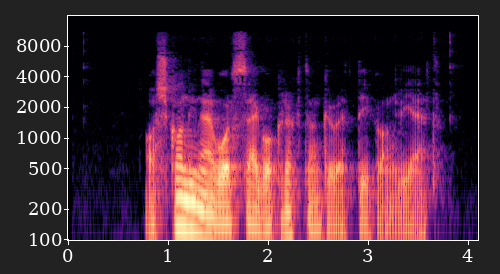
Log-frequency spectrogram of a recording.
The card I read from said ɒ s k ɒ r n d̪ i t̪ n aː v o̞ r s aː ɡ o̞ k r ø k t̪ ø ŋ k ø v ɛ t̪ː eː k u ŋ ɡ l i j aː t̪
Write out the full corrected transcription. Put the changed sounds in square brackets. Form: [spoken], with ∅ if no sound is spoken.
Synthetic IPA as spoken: ɒ [ʃ] k ɒ [∅] n d̪ i [∅] n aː v o̞ r s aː ɡ o̞ k r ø k t̪ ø ŋ k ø v ɛ t̪ː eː k [ɒ] ŋ ɡ l i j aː t̪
